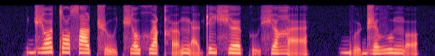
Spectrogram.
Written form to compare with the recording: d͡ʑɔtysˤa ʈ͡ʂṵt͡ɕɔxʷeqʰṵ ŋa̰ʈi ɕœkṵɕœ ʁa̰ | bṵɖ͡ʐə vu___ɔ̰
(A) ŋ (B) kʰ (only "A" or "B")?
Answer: A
